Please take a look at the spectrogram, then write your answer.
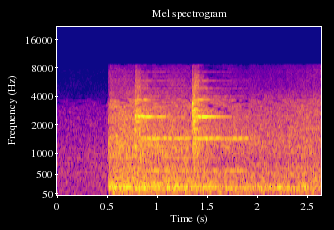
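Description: A tram passing on a street in Jerusalem, arriving with a sudden loud rush of rolling wheels and a steady mechanical whine, staying close and fairly loud, then easing slightly, with no talk.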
